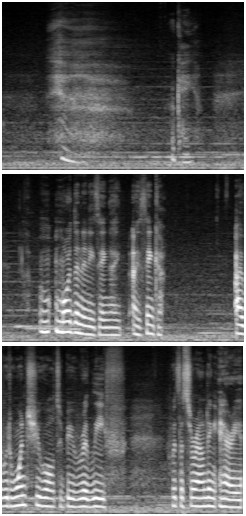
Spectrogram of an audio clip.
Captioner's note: sighs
